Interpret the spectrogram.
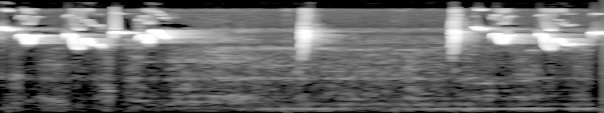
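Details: Van Hasselt's sunbird giving high, rapid, jerky chattering notes in short bursts separated by a single sharp tick, with a faint low hum underneath.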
